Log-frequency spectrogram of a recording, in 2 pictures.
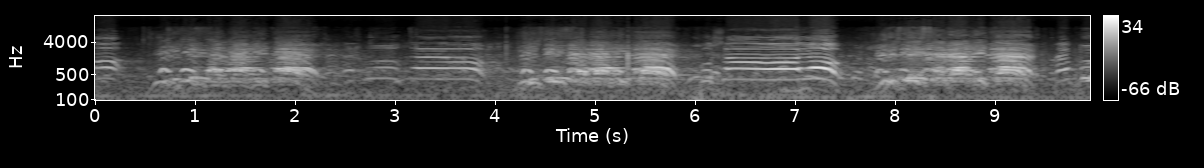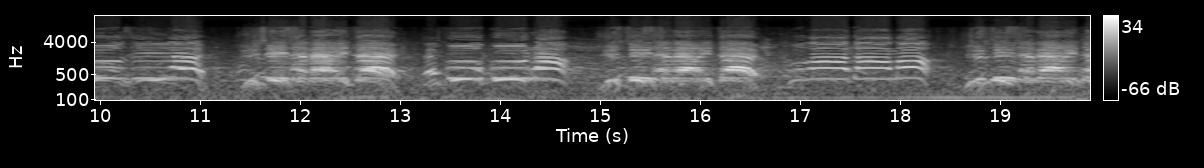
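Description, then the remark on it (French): A crowd chants in unison, loud repeated phrases in a steady rhythm, each burst of many voices followed by a short pause, at a rally in Toulouse on 31 March in support of the family of Xiaoyou Liu, who was shot dead at his home. “Ce 31 mars dernier, il y avait un rassemblement à Toulouse en soutien à la famille de Xiaoyou Liu”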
